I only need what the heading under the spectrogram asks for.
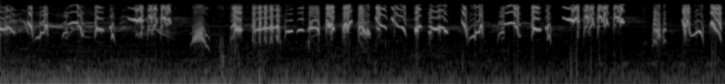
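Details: Oriental magpie-robin song at a trapping site with a decoy: rapid dense bursts of sharp whistles and chips, with one long falling note early and short pauses between volleys.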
